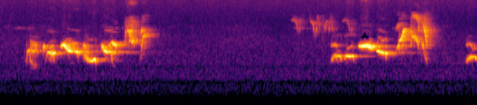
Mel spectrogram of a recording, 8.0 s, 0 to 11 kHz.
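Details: Song of a common blackbird recorded in 2018 near Wittlich: two loud phrases of rich, fluted warbling, each ending in a squeaky high flourish, separated by about three seconds of quiet.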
